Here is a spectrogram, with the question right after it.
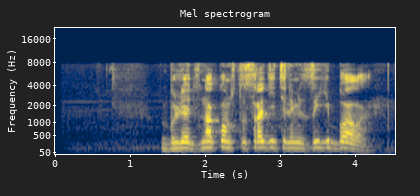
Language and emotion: Russian, angry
